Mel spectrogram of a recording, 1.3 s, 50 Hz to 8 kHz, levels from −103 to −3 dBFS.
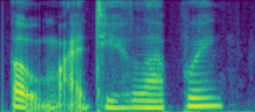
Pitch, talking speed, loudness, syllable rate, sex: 190 Hz, 190 wpm, -17 LUFS, 5.0 syllables/s, female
